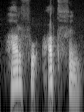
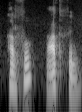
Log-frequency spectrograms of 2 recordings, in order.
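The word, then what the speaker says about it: حرف عطف: This wow is called harfu atfin. Sorry, it's a spelling mistake here. It's not ghain, it's ain. Harfu atfin.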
